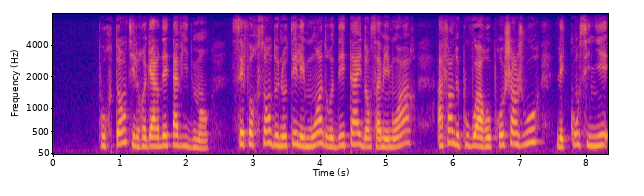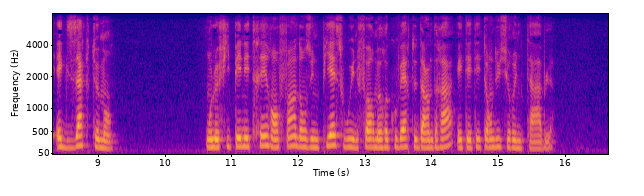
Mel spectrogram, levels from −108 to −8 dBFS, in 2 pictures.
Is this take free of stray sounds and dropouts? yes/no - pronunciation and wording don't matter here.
yes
